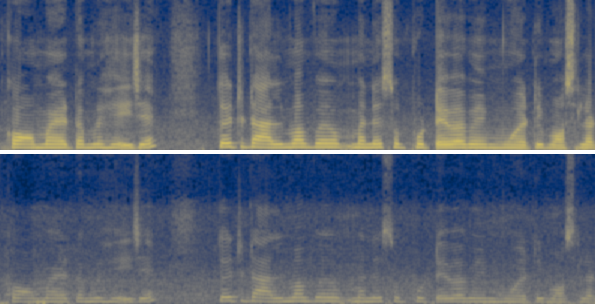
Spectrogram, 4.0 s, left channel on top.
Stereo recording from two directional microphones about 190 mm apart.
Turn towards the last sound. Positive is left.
turn(degrees=45)  # may be behind; listen again after turning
